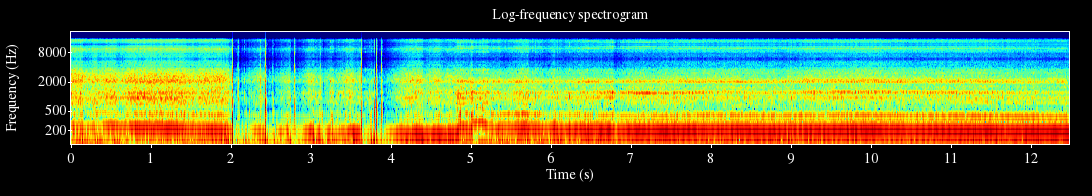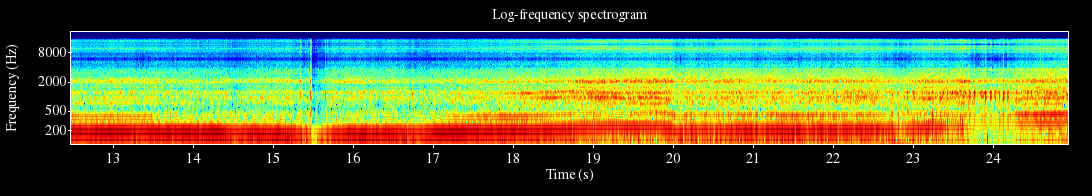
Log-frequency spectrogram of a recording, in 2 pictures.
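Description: Suzuki GSX-R1000 inline-four engine running at high, steady revs on track, with wind noise rushing over the camera. The note holds level for long stretches, steps down in pitch about fifteen and twenty seconds in and climbs again, and there is a patch of rough knocks about two seconds in.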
